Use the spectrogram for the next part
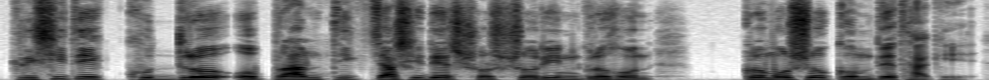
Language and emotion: Bengali, neutral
